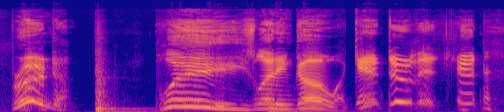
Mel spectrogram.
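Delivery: high, slow, fed-up plea to his wife; exasperated dad. Retold or imitated. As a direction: beg like a dad at his wits' end.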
